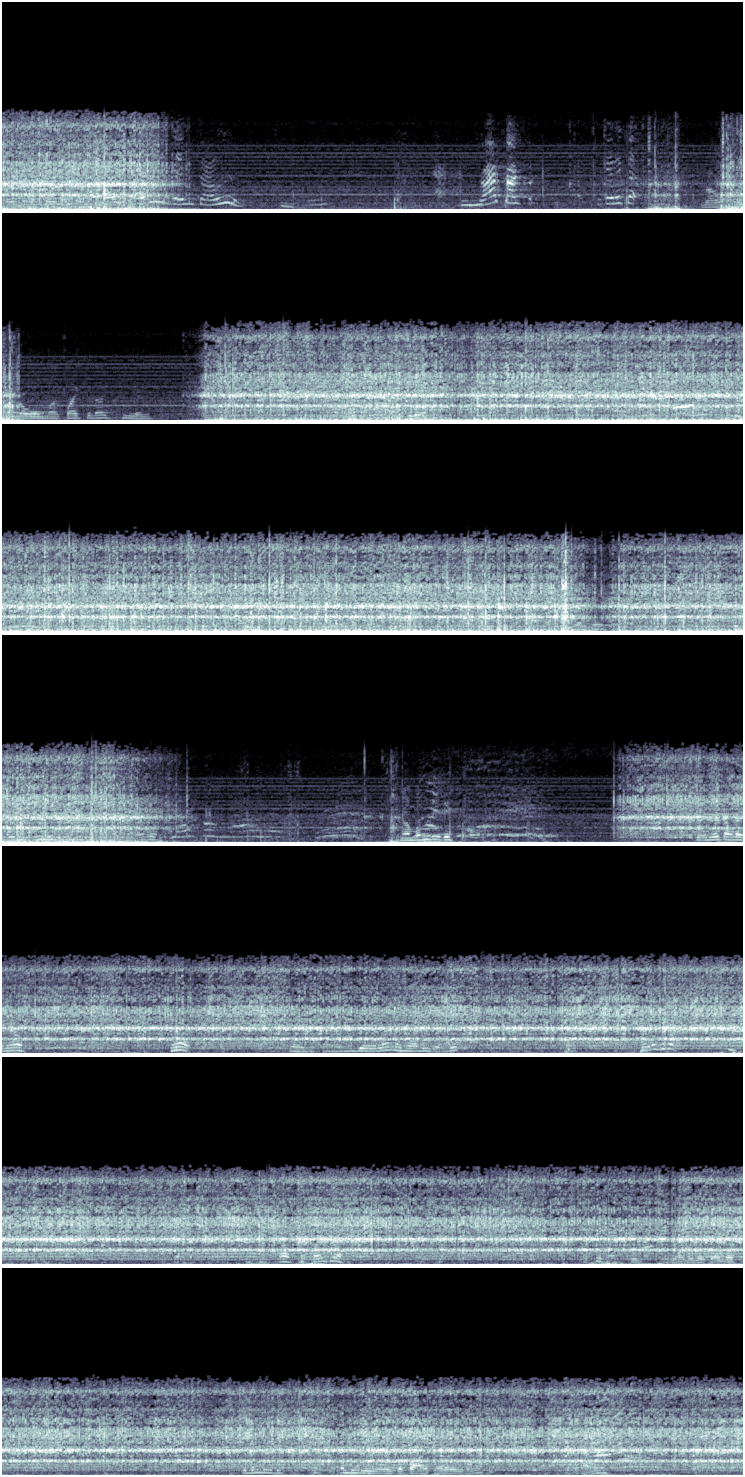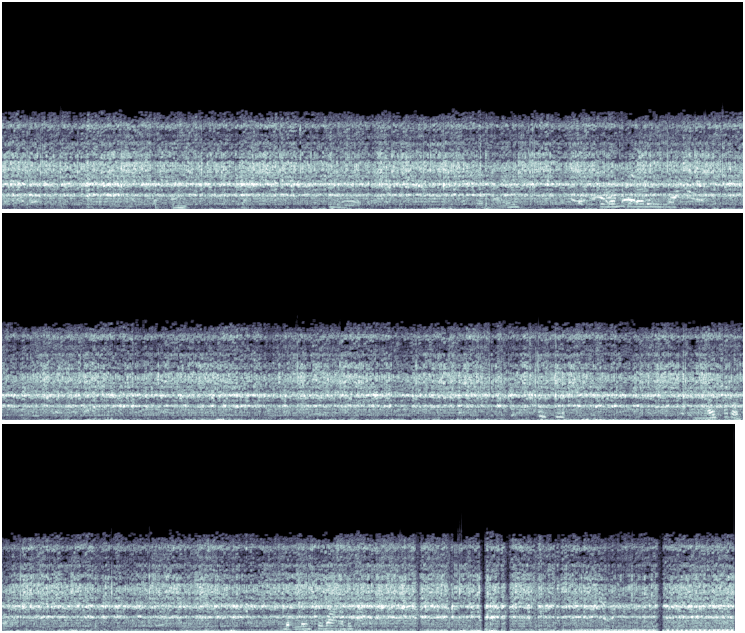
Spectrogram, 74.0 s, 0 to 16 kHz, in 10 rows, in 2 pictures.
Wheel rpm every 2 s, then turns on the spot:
90, 10, 0, 10, 20, 110, 110, 110, 120, 120, 100, 70, 0, 10, 100, 110, 120, 130, 150, 120, 130, 130, 130, 120, 130, 140, 130, 120, 110, 120, 110, 120, 110, 120, 120, 130, 130.
6-8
